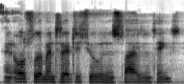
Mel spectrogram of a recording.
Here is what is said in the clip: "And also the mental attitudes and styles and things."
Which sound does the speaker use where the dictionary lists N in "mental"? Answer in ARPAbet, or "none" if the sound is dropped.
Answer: N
